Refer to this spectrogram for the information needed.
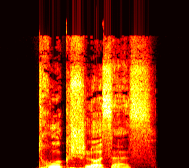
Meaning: genitive singular of Trugschluss
- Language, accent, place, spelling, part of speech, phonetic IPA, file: German, Germany, Berlin, Trugschlusses, noun, [ˈtʁuːkˌʃlʊsəs], De-Trugschlusses.ogg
